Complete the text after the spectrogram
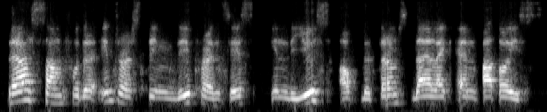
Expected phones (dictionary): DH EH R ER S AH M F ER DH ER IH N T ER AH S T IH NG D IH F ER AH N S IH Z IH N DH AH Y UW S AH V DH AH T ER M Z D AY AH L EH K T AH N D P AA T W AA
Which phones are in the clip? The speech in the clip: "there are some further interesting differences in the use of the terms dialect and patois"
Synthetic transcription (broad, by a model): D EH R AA S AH M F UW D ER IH N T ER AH S T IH NG D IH F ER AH N S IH S IH N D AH Y UW S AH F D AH T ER M S D AY AH L EH K T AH N P AA T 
